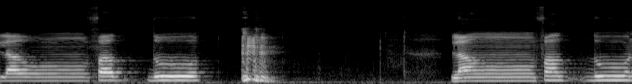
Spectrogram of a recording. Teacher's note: non sukun bertemu dengan fa, samar disertai dengung. Lanfaddu, du panjang 2 harokat.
